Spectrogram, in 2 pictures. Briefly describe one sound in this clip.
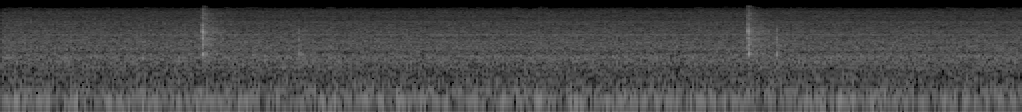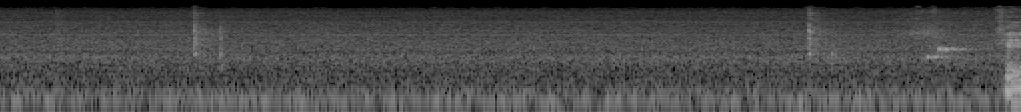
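Buttons on a handheld controller click now and then.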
